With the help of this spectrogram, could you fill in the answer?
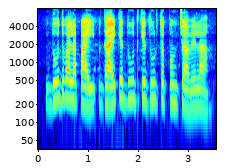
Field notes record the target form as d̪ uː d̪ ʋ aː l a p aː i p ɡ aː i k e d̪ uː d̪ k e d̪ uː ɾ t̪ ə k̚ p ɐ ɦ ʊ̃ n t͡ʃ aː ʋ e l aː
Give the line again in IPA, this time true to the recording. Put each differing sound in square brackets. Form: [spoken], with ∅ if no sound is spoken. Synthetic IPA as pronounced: d̪ uː d̪ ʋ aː l a p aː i p ɡ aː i k e d̪ uː d̪ k e d̪ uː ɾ t̪ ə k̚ p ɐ ɦ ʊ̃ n t͡ʃ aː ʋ e l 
